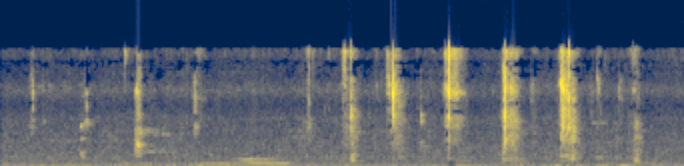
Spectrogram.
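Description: Irregular, sharp crunches of someone chewing raw vegetables close to the microphone, several of them bunched in the second half.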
